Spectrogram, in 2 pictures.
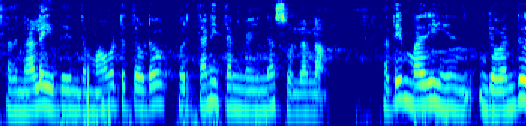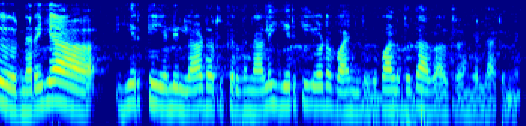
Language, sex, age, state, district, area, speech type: Tamil, female, 60+, Tamil Nadu, Erode, urban, spontaneous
